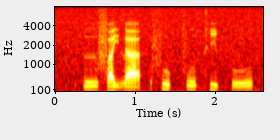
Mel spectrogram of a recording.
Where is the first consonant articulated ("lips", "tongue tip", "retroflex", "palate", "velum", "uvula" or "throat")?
throat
